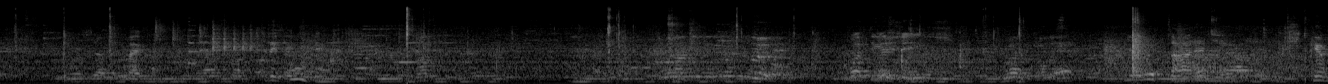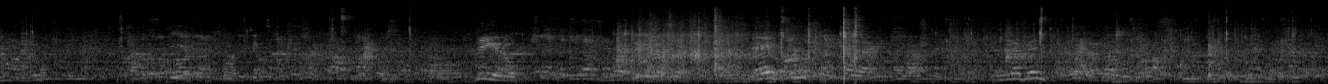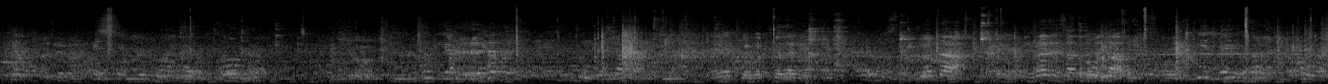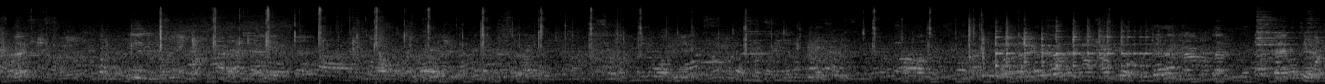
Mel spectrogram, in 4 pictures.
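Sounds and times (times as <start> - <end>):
background chatter: 0.0 - 53.0
murmur of voices: 0.0 - 53.0
casino chips clicking: 41.2 - 50.0.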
